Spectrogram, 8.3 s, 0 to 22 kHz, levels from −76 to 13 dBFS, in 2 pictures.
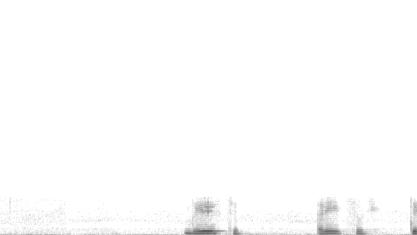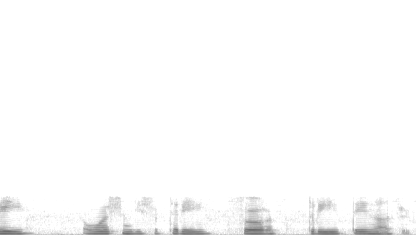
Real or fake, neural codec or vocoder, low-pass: fake; codec, 24 kHz, 0.9 kbps, WavTokenizer, medium music audio release; 3.6 kHz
